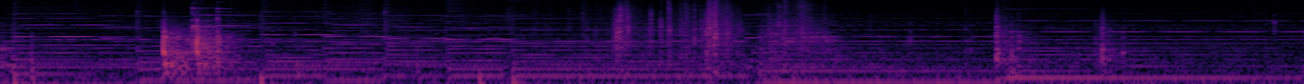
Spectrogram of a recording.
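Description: Ceramic cups and dishes clink and clatter during a coffee break, a few sharp knocks scattered among softer rattles, with a steady low hum underneath and no voices.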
